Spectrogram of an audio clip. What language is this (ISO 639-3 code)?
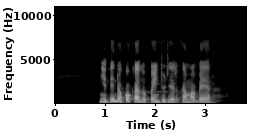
luo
